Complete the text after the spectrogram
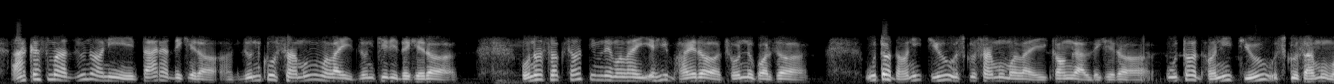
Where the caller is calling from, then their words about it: Bhojpur, Koshi Province, Nepal; म भोजपुर माने भन्ज्याङबाट … बोल्दैछु।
